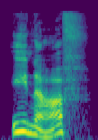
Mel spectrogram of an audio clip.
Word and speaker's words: enough: Enough s'écrit E-N-O-U-G-H. Enough. Enough.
